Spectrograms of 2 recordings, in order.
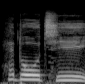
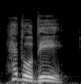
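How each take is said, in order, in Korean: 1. 마지막 음절은 j 소리로 시작합니다. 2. 마지막 음절은 d 소리로 시작합니다. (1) "우리는 이걸 지금 어떻게 읽지? 해도지" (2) "해도지가 아니고 옛날에는 해도디"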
